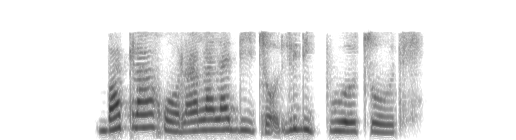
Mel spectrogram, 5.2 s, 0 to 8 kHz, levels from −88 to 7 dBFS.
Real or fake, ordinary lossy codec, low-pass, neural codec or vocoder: fake; AAC, 16 kbps; 7.2 kHz; codec, 16 kHz in and 24 kHz out, 0.9 kbps, LongCat-Audio-Codec, fine tuned four codebook decoder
